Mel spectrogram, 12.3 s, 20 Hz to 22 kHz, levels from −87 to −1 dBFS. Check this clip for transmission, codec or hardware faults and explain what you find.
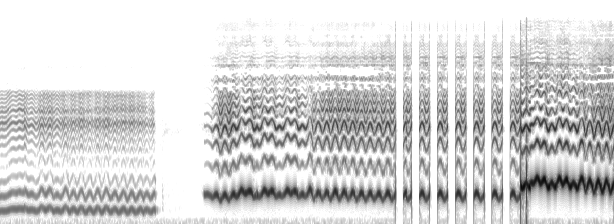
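Yes, there's trouble here: this music clip has two kinds of fault, and they overlap in one place.

Damaged data in a compressed stream shows up five times, at 0.45–0.50 s, 2.84–2.88 s, 5.10–5.14 s, 8.09–8.13 s and 10.56–10.61 s. Each is a quick glitch of roughly 40–50 ms. Some compressed frames got corrupted, so the decoder misread them, lost its place and jumped to the next valid frame header, dropping some of the music.

Then from 7.91 to 10.41 s there's a stutter with silent gaps. A 212 ms chunk of music plays, then about 152 ms of dead digital silence, and it repeats seven times on a steady 364 ms cycle. The music that should have filled those 2.5 seconds is gone. The likely cause is a playback or stream stall, with each retry replaying the last buffered fragment before running dry. The 8.09 s corruption blip lands inside this stutter.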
